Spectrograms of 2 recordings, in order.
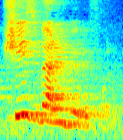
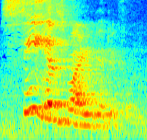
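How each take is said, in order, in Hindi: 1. पहला शब्द 'sh' ध्वनि से शुरू होता है। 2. पहला शब्द 's' ध्वनि से शुरू होता है। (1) "there is a word that she is very beautiful" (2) "here you are mispronouncing the word she. She means ocean"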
